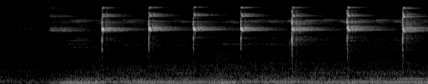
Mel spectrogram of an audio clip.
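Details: Lovebird 'ngetik' ticking, meant to provoke other lovebirds to sound off: seven sharp, thin, metallic clicks repeated about twice a second after a short silent start.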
